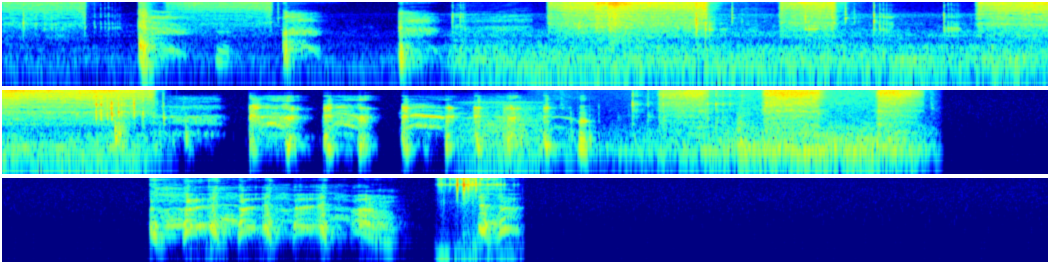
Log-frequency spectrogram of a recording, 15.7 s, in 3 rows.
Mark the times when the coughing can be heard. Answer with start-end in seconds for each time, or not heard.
0.7-2.5, 5.8-8.2, 11.2-13.1.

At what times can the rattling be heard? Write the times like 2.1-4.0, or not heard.
12.6-13.0.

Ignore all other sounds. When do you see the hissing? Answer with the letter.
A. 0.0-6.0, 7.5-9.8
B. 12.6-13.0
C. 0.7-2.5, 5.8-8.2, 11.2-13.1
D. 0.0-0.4
A.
